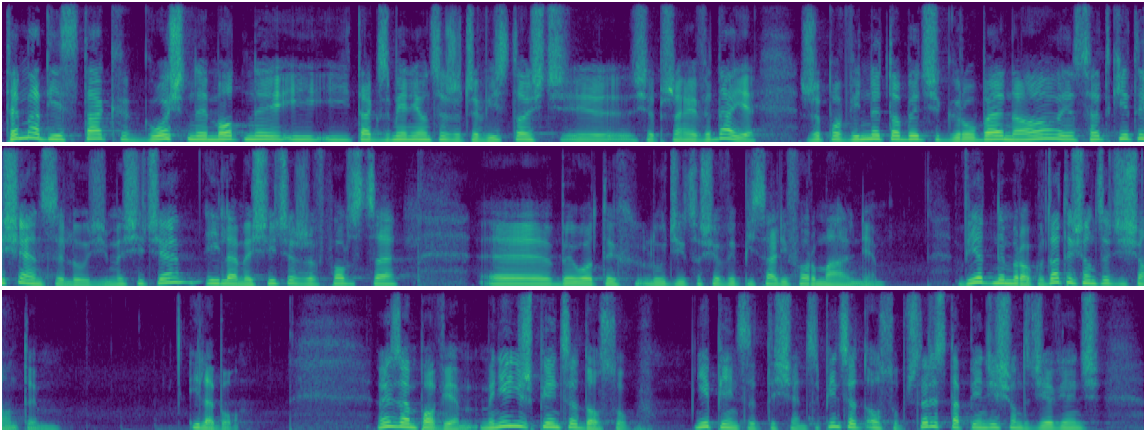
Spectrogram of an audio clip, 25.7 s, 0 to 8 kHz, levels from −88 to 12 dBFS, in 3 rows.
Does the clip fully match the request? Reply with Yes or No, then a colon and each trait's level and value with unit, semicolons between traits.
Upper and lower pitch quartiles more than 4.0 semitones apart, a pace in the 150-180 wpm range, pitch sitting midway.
No: average, 4.6 semitones; average, 130 wpm; medium, 175 Hz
